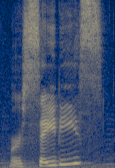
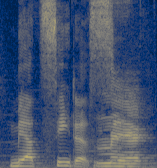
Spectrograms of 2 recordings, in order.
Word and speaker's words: Mercedes: we pronounce it Mercedes so Mercedes versus matus matus so it's really pretty different and the full name of course is matus Ben I've also heard that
